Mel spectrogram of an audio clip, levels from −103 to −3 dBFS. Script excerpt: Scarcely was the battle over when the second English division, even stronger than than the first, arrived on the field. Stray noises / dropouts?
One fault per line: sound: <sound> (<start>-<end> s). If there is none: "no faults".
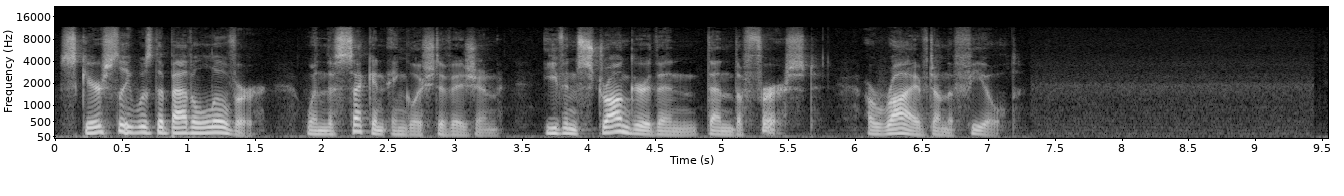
no faults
